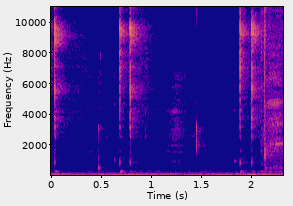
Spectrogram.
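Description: A few faint, scattered computer mouse clicks over near-silent room tone with a low steady hum.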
